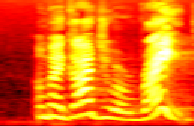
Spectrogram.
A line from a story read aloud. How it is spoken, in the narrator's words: Dre exclaims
